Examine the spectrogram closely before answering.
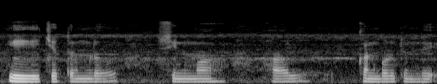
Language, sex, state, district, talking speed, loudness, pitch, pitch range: Telugu, male, Telangana, Hyderabad, 70 wpm, -21 LUFS, 130 Hz, 130-140 Hz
